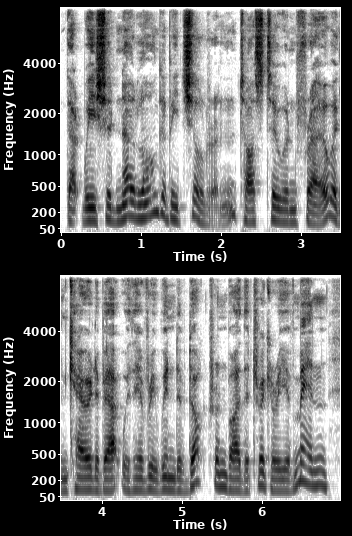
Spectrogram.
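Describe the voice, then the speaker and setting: A man reads a scripted religious lesson in a deliberate, expressive manner with measured phrasing. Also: mid-range voice, husky. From Australia. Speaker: reader of Bible study lessons.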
